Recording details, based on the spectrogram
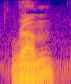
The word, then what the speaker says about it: room: Um, and I know some people say that the one word you can tell I'm a Bostonian is how I pronounce R O O M. – Rum. – Yeah, I say rum, ah. which is like a very Boston thing.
